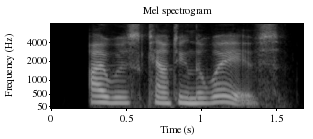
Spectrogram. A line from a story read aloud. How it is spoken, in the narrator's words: replied Amory gravely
